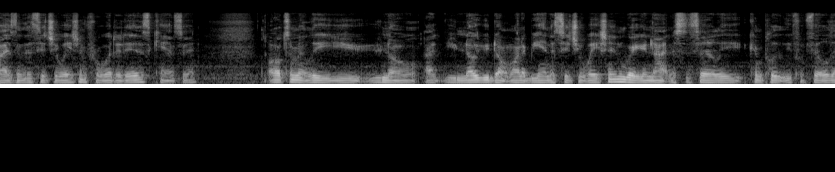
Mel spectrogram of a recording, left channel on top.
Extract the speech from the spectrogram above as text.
the situation for what it is, Cancer. Ultimately, you know you don't want to be in a situation where you're not necessarily completely fulfilled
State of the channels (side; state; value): right; silent; digital silence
